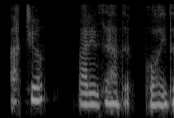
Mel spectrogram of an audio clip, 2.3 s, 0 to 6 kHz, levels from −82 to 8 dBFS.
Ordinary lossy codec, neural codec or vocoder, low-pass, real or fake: AAC, 24 kbps; codec, 16 kHz in and 24 kHz out, 1.1 kbps, FireRedTTS-2 codec; 5.4 kHz; fake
